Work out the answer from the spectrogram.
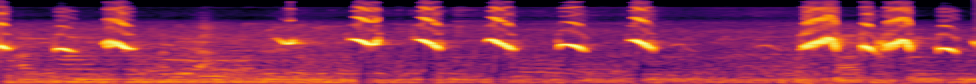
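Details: Cucak ijo (greater green leafbird) singing kingfisher-style fill (tengkek udang): a string of short, sharp, slurred whistles that swoop up then down, delivered quickly and unevenly, with a soft low hum behind.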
